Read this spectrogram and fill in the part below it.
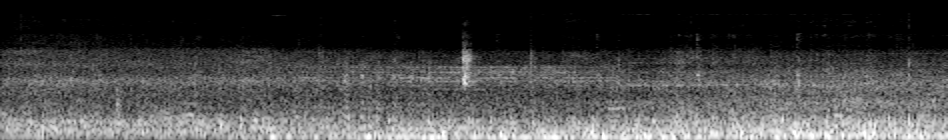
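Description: A tram rolling past at its last stop on a Stockholm street, a steady low rumble with faint wheel clatter and a brief high squeal, heard outdoors over continuous city background noise.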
